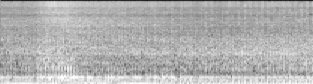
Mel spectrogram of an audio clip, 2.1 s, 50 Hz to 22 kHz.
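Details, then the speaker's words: ZX9R motorcycle that had sat 10+ years, first start on 2-cycle gas fed directly, battery charger attached, fuel shut off and running the float bowls dry: loud, lumpy, uneven note with clatter and a vibration felt in the handlebar; rough running, cause unknown. "Feel it really good up here in the handlebar control. It just doesn't sound right."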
